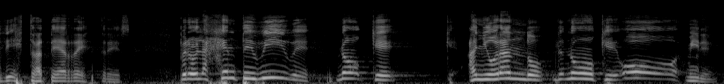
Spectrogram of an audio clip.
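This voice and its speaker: A man with a Córdoba accent, preaching a sermon as pastor in a chatty style, often checking in with the congregation. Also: sits high. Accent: Argentine, Córdoba. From Argentina. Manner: conversational preaching with frequent check-in questions. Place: church sanctuary. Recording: long church hall reverb.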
